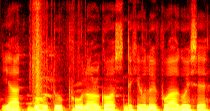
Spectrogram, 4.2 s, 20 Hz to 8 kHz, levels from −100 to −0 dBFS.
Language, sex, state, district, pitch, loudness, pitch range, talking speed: Assamese, male, Assam, Sonitpur, 120 Hz, -13 LUFS, 115-125 Hz, 100 wpm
